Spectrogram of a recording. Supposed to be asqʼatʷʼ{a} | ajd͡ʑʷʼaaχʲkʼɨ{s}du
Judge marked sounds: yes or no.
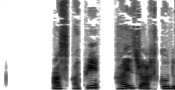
no, no

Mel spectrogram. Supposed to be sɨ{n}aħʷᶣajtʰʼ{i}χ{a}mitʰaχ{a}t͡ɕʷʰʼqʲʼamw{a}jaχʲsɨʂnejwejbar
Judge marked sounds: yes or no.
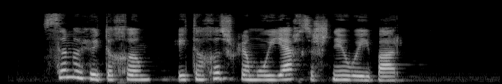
no, no, no, no, no

